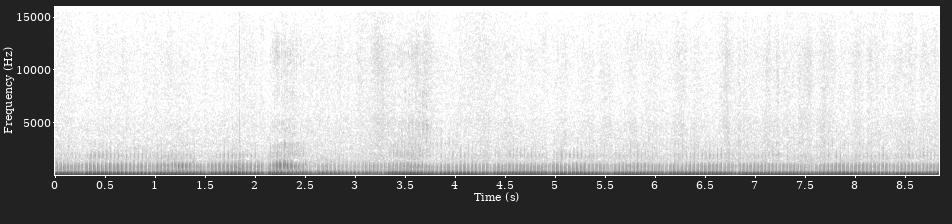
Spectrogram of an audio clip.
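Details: Kitten purring contentedly during a relaxing massage: continuous deep rumble, slight rustle of handling near the middle.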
